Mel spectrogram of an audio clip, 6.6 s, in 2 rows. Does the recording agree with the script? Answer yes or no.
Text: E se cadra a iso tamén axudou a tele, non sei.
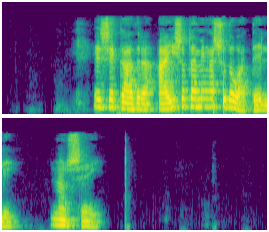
yes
